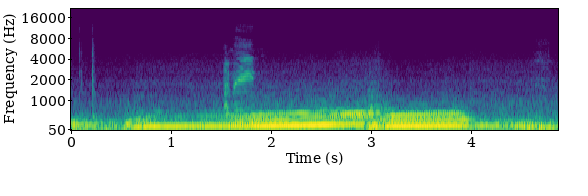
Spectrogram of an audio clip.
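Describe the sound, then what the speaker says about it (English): Mercedes-Benz A45S AMG engine pulls hard with rising tone, then a quick upshift drop around three seconds, close and loud in the cabin with a brief spoken phrase over it. "I do like the sounds of the upshifts. They're very, very efficient and fast little farty noises."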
